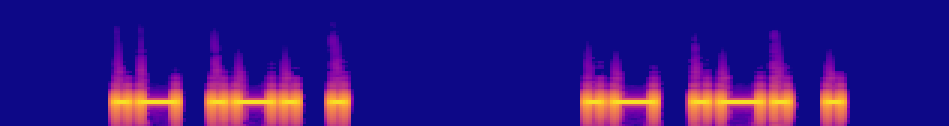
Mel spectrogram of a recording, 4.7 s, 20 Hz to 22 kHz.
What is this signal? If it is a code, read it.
Morse code, heard as a keyed tone, about 19 wpm, 700 Hz. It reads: ARE ARE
